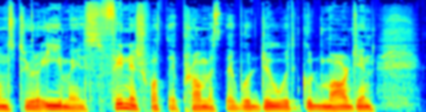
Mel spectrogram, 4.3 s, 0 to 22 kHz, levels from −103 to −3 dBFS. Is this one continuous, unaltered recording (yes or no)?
yes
